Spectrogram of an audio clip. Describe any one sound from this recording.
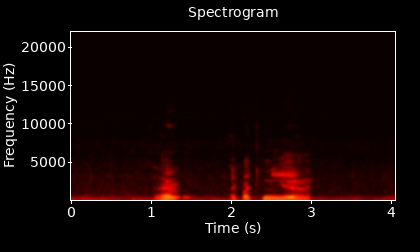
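A young girl squeals and exclaims excitedly nearby.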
